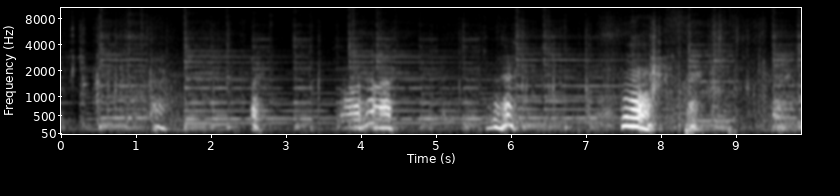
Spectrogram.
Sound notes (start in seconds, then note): 3.7 Isaac groaning and exclaiming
